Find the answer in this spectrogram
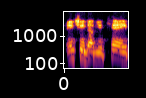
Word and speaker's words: Haugh: and it was Andrew, Hawk, but in 1863 it was Haugh. So even in 1860 he pronounced it hawk like a bird with a K, you know, because that's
